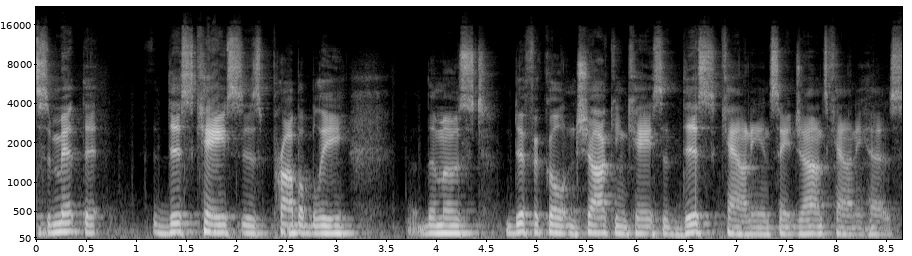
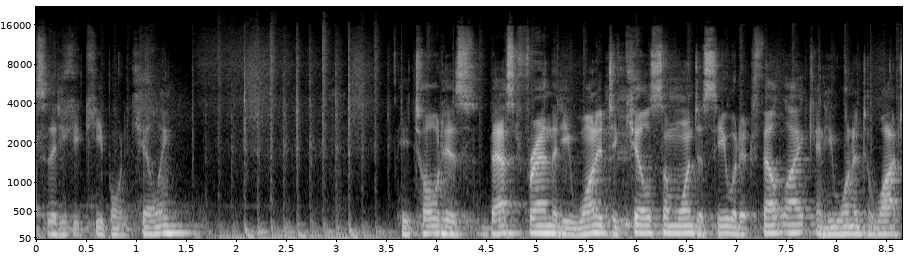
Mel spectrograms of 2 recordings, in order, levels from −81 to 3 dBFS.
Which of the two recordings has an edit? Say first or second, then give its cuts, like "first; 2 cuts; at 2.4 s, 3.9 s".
second; 2 cuts; at 1.9 s, 3.4 s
